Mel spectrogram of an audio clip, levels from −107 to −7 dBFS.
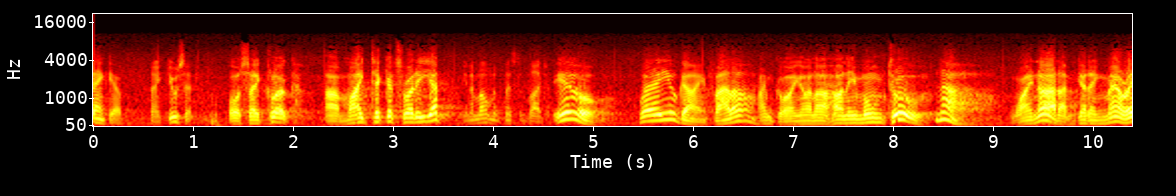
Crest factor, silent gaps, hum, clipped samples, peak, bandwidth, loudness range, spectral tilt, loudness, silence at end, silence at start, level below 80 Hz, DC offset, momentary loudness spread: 16 dB; none; none; under 0.1%; -6 dBFS; 6.6 kHz; 3 LU; -8 dB/octave; -23 LUFS; 0 s; 0 s; -68 dBFS; under 0.1%; 19 LU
